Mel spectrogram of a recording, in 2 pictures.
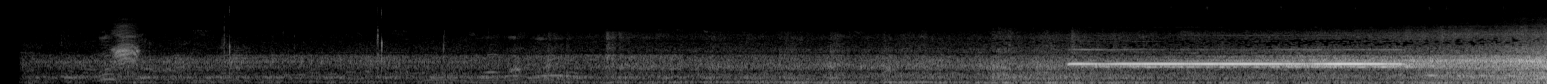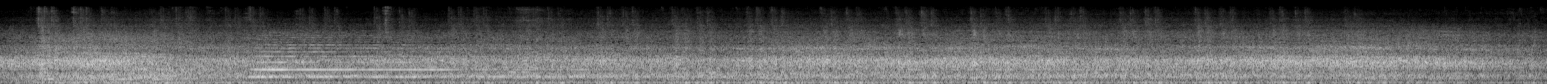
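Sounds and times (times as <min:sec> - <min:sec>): train rushing past: 0:04.8 - 0:30.9
train wheel clatter: 0:05.4 - 0:11.2, 0:15.4 - 0:30.9
train horn: 0:10.7 - 0:14.4, 0:17.9 - 0:21.7.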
